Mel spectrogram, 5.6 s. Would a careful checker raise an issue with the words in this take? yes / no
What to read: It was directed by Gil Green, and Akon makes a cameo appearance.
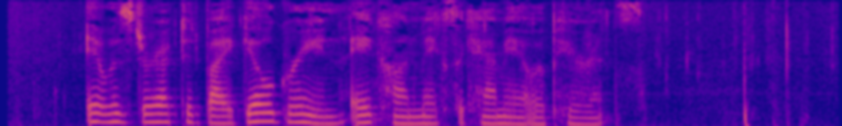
yes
